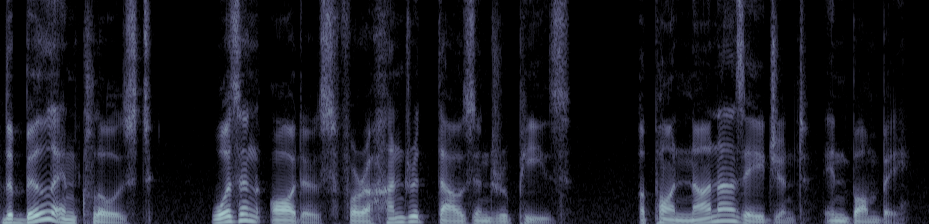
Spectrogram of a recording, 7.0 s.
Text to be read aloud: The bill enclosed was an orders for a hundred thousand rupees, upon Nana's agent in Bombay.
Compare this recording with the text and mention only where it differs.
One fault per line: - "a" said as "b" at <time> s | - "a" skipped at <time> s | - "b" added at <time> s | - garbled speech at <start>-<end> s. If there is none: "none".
none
